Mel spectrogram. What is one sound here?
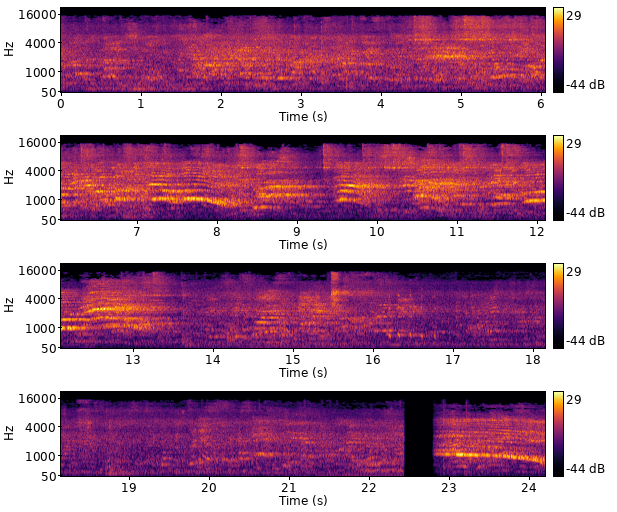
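Children chatter and shout across a large echoing hall.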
